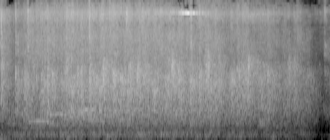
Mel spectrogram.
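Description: A church congregation applauds, a dense, steady wash of clapping from many hands that holds for several seconds and fades out at the end.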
